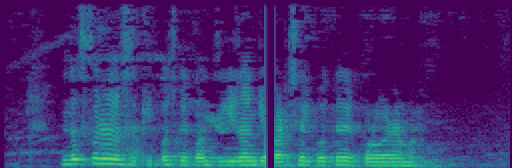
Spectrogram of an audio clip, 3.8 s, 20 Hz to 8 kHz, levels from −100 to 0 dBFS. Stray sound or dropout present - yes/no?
yes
